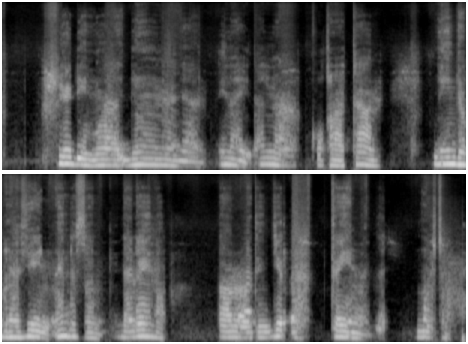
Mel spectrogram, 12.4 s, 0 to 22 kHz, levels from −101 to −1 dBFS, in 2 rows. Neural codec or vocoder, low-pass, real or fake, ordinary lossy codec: codec, 44.1 kHz, 1.7 kbps, Pupu-Codec; none; fake; none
